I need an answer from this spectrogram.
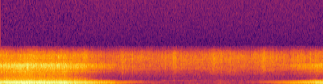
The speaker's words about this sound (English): Oh, officer, can't you go faster? I'm driving as fast as I can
